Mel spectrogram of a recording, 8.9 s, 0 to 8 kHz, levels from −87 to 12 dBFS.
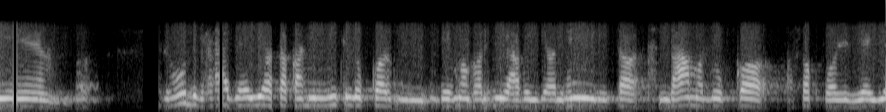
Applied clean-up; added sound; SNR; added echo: none; none; none; none.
